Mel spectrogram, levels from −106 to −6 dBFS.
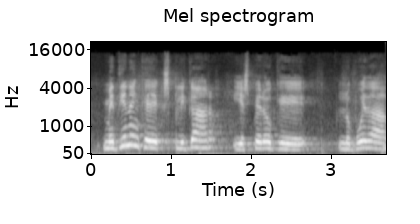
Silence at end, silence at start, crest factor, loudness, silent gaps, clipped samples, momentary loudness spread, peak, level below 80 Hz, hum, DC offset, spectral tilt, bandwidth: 0 s; 0.15 s; 14 dB; -19 LUFS; none; under 0.1%; 10 LU; -4 dBFS; -52 dBFS; none; under 0.1%; -4 dB/octave; 13 kHz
